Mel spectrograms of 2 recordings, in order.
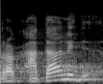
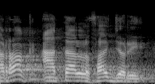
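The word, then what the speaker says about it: ركعتا الفجر: Bukan rak'atani, rak'ata, dibacanya rak'atal fajri.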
